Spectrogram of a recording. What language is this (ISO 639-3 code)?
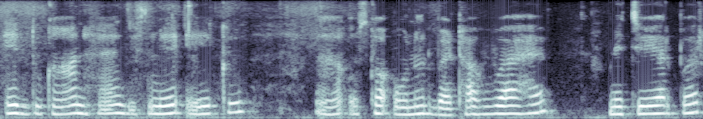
hin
